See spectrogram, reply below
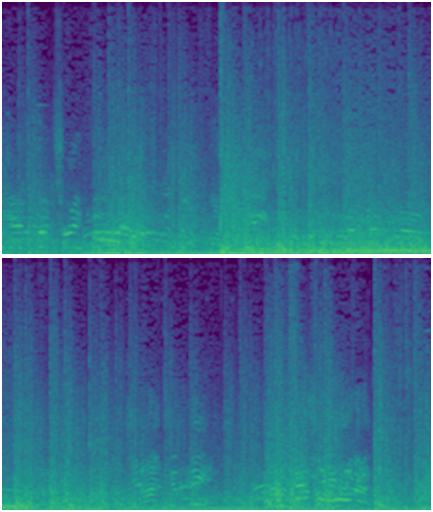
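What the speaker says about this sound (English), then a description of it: "Taking infantry fire!" Dense infantry gunfire in a World War II real-time strategy battle, loud overlapping rifle and machine-gun bursts with explosions, sustained the whole time, with a voice speaking over it.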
